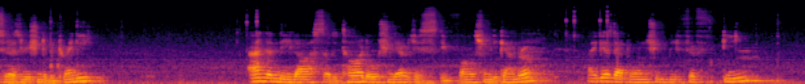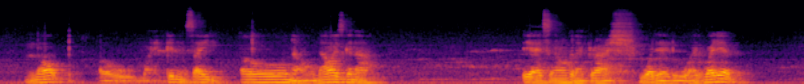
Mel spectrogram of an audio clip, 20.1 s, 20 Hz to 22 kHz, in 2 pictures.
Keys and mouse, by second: 4.2-5.3 right drag, 7.6-9.1 drag.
